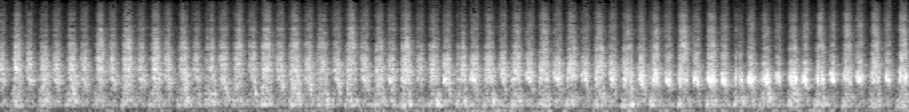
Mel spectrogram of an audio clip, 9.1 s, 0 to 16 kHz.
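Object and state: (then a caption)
Scratch-art card being scratched. A wooden stick makes fast, repeated scratches across a scratch-art paper page (black wax-coated card) lying flat, cutting through the black coating into the blue layer underneath. The result is a steady, rhythmic rasping of short, dry strokes at roughly two per second, with a papery midrange centered near 1 kHz. The scratches grow slightly louder and brighter toward the end.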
